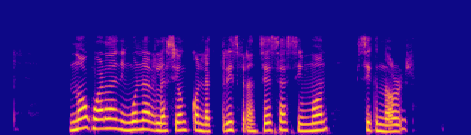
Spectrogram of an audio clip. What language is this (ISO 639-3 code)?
spa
